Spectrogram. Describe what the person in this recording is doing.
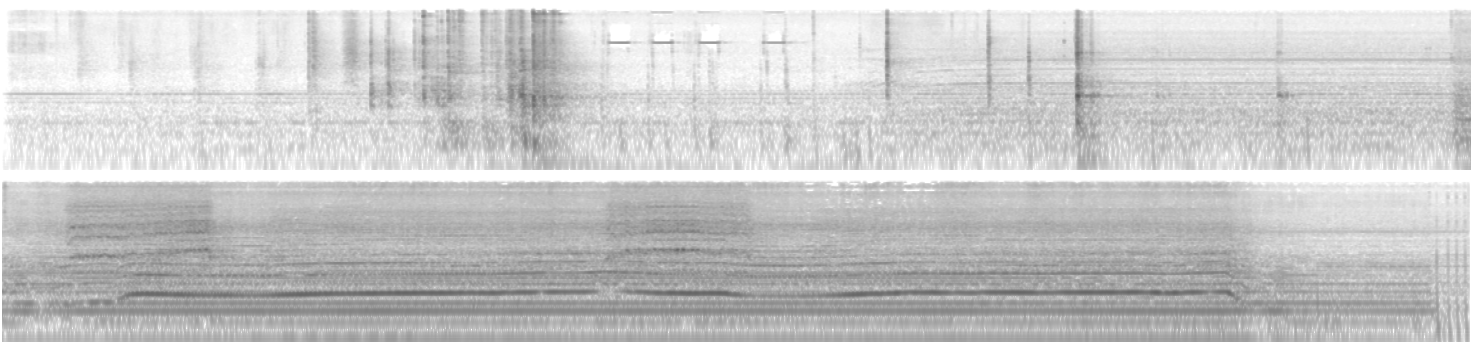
I walked to the coffe machine and inserted my coins. Then I selected my coins and the machine ran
